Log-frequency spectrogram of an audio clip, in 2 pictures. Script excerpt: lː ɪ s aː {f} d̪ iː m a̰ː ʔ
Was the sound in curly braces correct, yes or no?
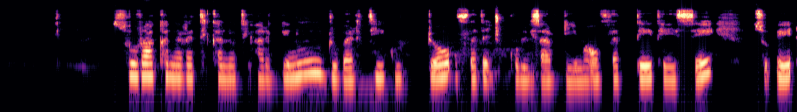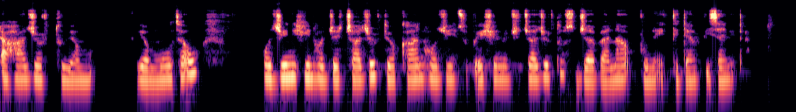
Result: yes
